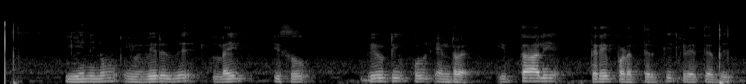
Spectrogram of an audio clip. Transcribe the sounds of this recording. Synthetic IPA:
eːnɪnɯmɪʋːɪɾɯðɯlɐɪp | ɪsu | bjuːʈːɪfʊlɛndrɐɪt̪ːaːlɪjɐt̪ɪɾɐɪpːɐɽɐt̪ːɪrkɯkːɪɽɐɪt̪ːɐðɯ

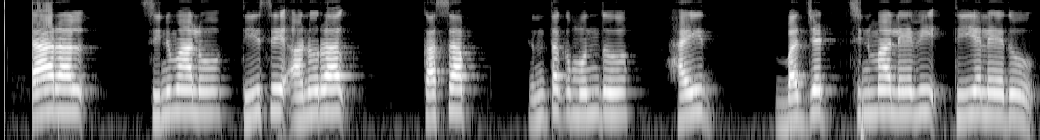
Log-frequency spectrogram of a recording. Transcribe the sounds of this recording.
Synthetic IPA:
kaːɾɐl | sinimaːlut̪iːseʔɐnuɾaːɡ | kɐsɐp̚ | int̪ɐkumund̪u | hɐjd̪̚ | bɐd͡ʒeʈ̚sinimaːleːʋit̪iːjɐleːd̪u

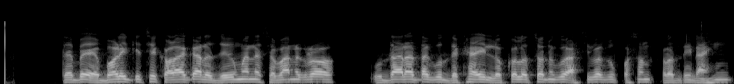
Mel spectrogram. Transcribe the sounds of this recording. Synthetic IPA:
t̪ebeːbʱɔɭikit͡ʃʰikɔɭakaɾɔd͡ʒeumanesebanɔkɾɔ | ud̪aɾat̪ak̬ud̪ekʰajlokɔlɔt͡ʃɔnɔkuasibakupɔsɔnd̪ɔ̥kɔɾɔnt̪inaɦĩ

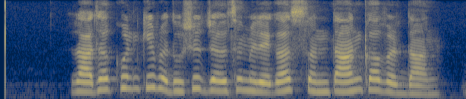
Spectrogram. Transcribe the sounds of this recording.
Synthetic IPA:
ɾaːd̪ʱakʊɳkepɾɐd̪uːʃɪt̪̚d͡ʒɐlsemɪleːɡasɐ̃nt̪aːnkaʋɐɾd̪aːn

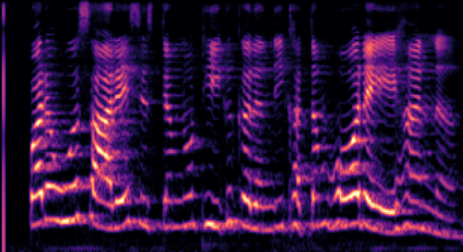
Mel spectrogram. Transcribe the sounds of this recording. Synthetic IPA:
pɐɾʊɦosaːɾesɪsʈəmnũːʈʰiːkːɐɾə̃nd̪ixɐt̪əmɦoːɾɐɦeɦɐn

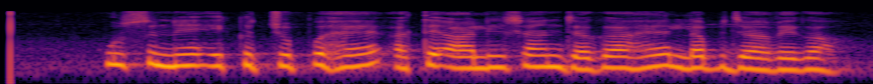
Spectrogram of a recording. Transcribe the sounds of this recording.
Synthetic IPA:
ʊsneɪkt͡ʃʊpɦɛːət̪eːaːliːʃaːnd͡ʒəɡaːɦɛːləbd͡ʒaːʋeːɡaː

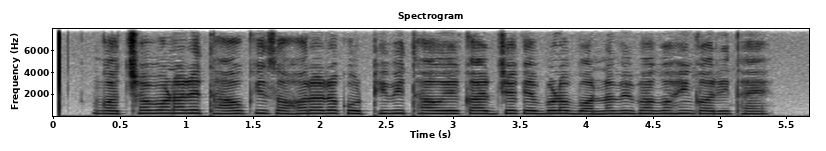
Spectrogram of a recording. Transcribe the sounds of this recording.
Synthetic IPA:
ɡɔt͡ʃʰɔbɔɽ̃ɔɾet̪ʰawkisɔɦɔɾɔɾɔkoʈʰibit̪ʰawekaɾd͡ʒɔkebɔɭɔbɔnɔbibʱaɡɔɦĩkɔɾit̪ʰae

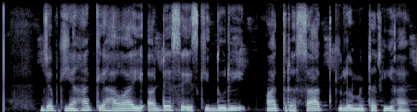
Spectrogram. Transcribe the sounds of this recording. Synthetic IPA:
d͡ʒɐbkijɐɦãkeɦɐwaːiʔɐɖesḛʔɪskid̪uːɾi | maːt̪ɾəsaːt̪kɪloːmiːʈəɾɦiɦɛː

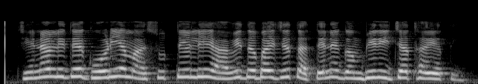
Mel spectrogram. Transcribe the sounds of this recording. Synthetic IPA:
d͡ʒenalid̪ʱeɡʱoɽ̃ijəmãsut̪eliɦaʋid̪əbajd͡ʒət̪at̪eneɡəmbʱiɾid͡ʒat̪ʰəiɦət̪i

